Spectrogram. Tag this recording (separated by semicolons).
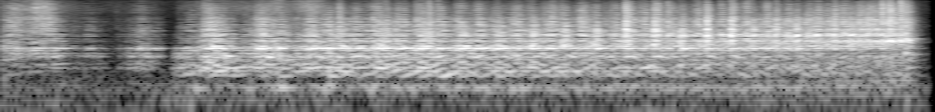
circle; disc; wobble; plate; roll; spin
